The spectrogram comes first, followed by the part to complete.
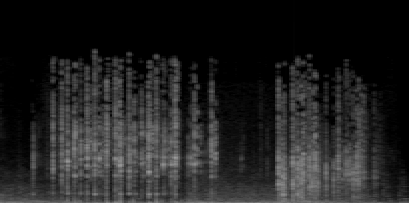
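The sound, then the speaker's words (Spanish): A die clatters and rolls across a hard surface in a quick burst of sharp clicks and rattles, pausing briefly before another flurry of tumbling taps, close and fairly loud with no voices. “Así que lanzamos el dado.”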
